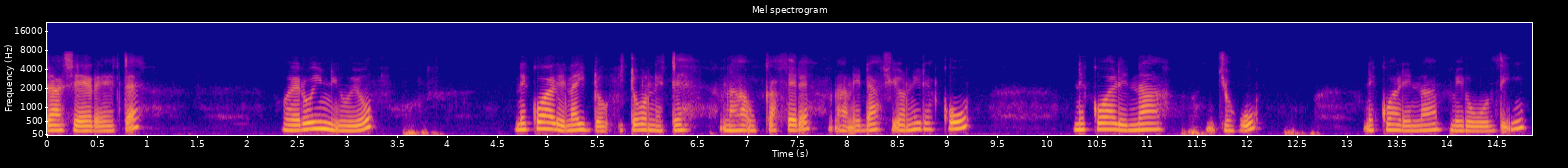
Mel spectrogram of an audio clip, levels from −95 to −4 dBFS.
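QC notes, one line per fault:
No faults heard in this clip.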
